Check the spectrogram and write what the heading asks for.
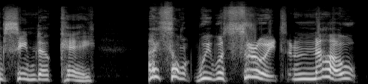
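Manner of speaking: wife recoiling from husband, despairing. Acted. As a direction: push him away in despair.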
